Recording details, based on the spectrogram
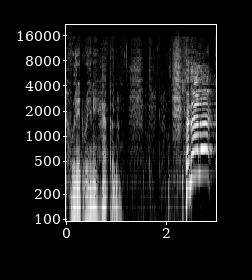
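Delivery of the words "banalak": loud, high call into the dark. Acted. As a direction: shout to flush him out. Calling into a dark gallery.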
